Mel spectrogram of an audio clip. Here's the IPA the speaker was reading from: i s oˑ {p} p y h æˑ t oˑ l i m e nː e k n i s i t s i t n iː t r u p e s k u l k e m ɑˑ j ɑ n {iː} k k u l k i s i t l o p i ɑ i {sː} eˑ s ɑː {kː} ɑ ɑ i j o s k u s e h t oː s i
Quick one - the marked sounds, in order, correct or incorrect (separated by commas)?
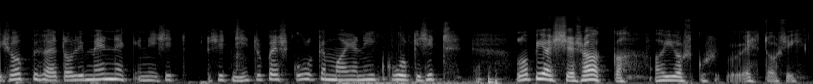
correct, correct, correct, correct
